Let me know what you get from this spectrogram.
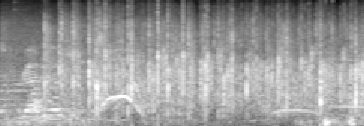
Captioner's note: applause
